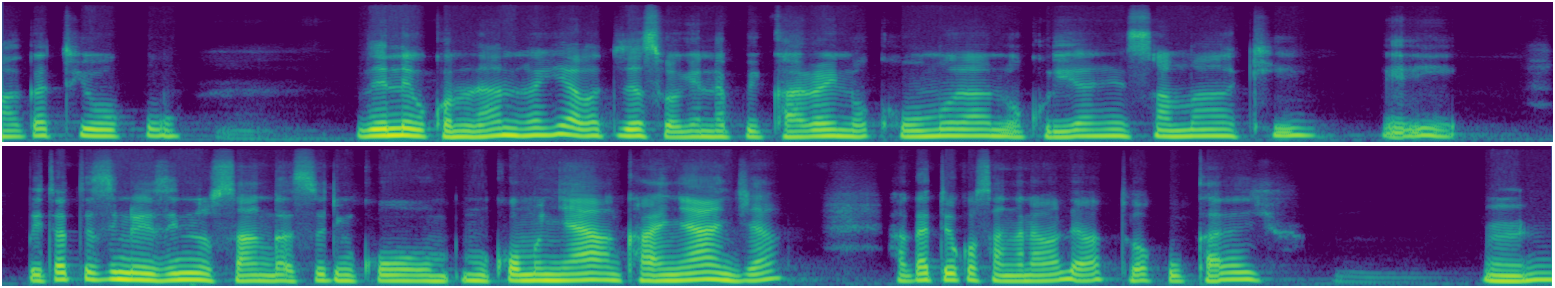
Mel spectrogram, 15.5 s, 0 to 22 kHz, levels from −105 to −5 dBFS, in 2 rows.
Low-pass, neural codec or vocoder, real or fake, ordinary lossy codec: 19.8 kHz; none; real; none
